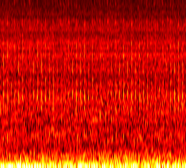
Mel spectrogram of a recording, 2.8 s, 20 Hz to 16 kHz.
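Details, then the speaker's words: 2007 Dodge Ram 1500 Hemi, replacement engine with 68,000 miles fitted three months ago: heavy low rumbling idle with a dull knock deep in the block; technician says bottom end, rod bearings or crankshaft. "He said that the noise is coming from the bottom part of the engine. And he believes it's either the bearing rods or the crankshaft."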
